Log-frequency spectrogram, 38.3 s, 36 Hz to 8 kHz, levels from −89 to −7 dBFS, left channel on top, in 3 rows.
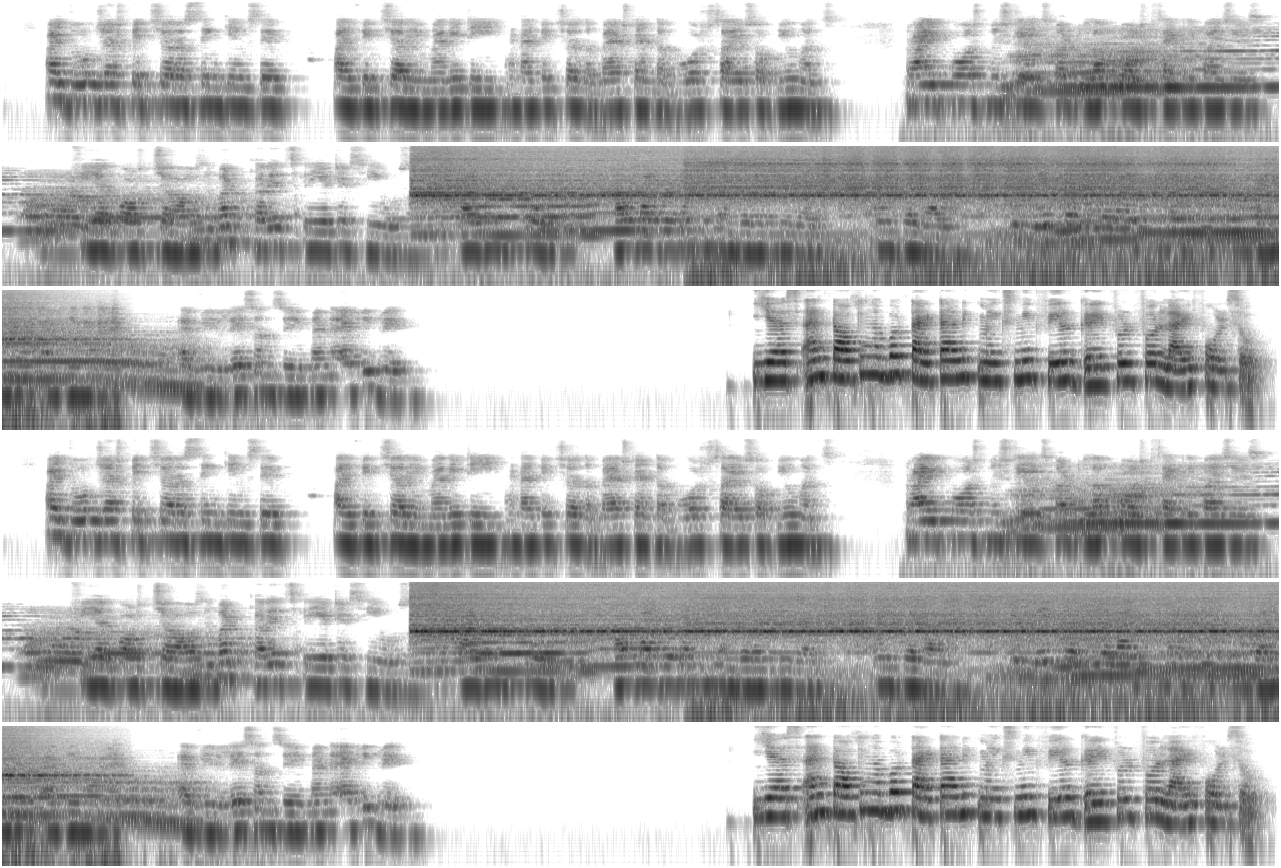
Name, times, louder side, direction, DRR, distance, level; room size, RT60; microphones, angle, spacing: voice 1, 0.4-2.8 3.3-8.3 9.0-12.6 13.5-16.9 17.3-18.5 18.8-21.1 21.5-22.5 22.8-26.8 27.3-29.7, right 1 dB, 20° right, 0.5 m, -35 dB
sound 1, 10.0-15.7 16.8-19.8 22.6-27.8 28.1-28.2, left 1 dB, 60° left, 0.9 m, -36 dB
sound 2, 16.8-26.8, right 4 dB, 50° right, 0.8 m, -30 dB
sound 3, 19.6-26.7, left 4 dB, 90° left, 0.5 m, -36 dB
voice 2, 33.0-38.1, left 3 dB, 30° left, 0.5 m, -27 dB
2.4 x 2.1 x 2.4 m
head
